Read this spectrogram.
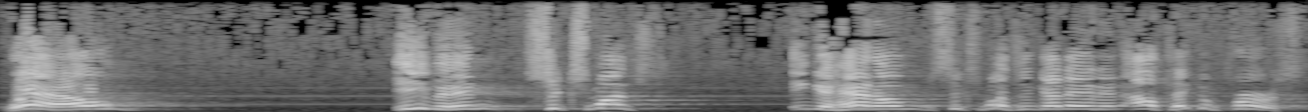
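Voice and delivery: high, sly offer; bargaining Satan. Acted. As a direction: haggle for the soul first. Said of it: "the Satan says".

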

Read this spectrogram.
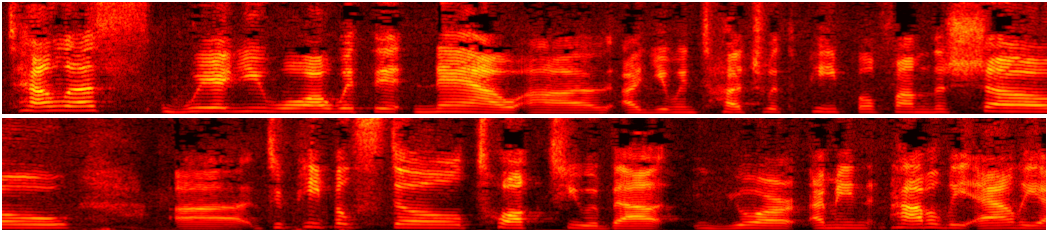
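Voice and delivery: ordinary talk, nothing marked

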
